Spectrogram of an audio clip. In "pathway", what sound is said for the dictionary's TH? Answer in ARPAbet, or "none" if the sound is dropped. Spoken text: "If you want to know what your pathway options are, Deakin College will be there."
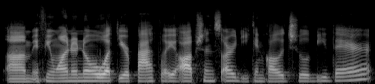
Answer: TH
